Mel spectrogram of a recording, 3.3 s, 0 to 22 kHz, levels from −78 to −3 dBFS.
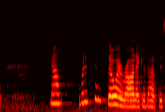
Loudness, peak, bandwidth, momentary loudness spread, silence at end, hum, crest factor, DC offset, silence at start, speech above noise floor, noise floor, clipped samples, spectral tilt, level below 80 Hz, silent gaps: -36 LUFS; -20 dBFS; 13 kHz; 12 LU; 0 s; none; 16 dB; under 0.1%; 0.35 s; 31 dB; -64 dBFS; under 0.1%; -6.5 dB/octave; -68 dBFS; none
